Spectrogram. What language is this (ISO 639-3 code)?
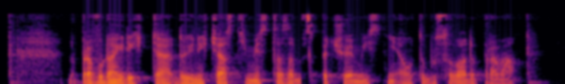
ces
